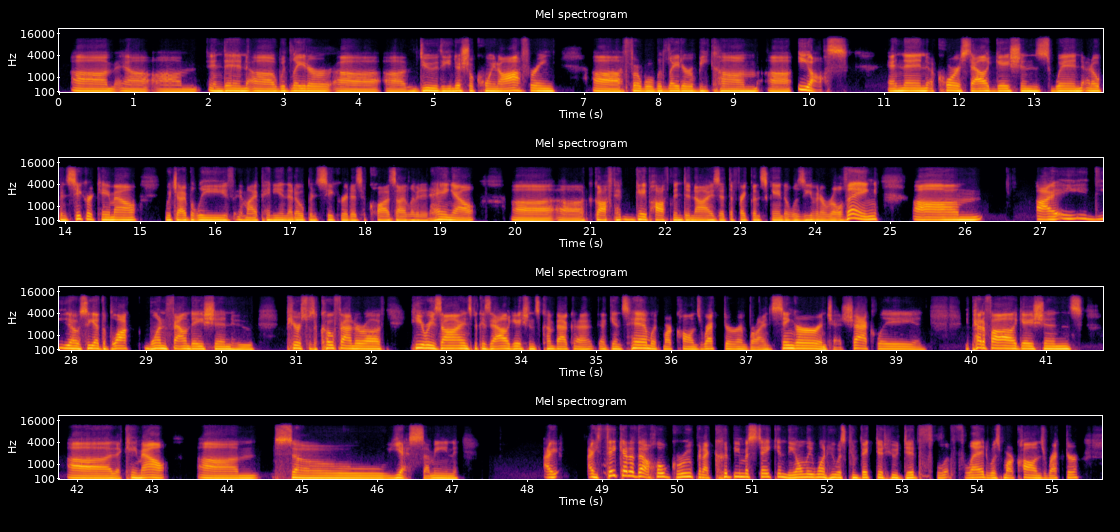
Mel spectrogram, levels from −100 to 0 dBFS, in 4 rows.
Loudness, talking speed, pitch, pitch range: -19 LUFS, 150 wpm, 150 Hz, 135-165 Hz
